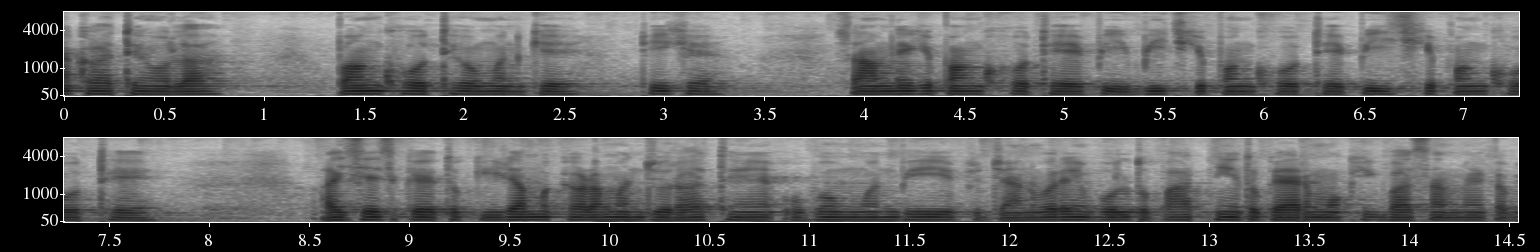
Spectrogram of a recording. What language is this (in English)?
Korwa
